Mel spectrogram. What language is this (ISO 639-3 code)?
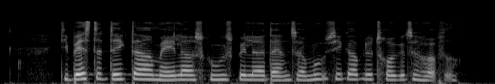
dan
